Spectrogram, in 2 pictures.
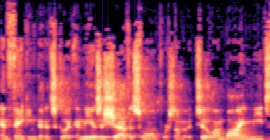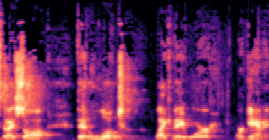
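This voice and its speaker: A man's medium-pitched, somewhat breathy voice amid audible room echo. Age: 60s. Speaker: chef, conference panelist. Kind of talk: live panel discussion. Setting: conference stage with audience. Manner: animated.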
